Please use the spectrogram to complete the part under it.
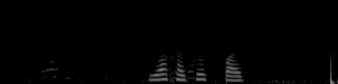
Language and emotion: Russian, neutral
